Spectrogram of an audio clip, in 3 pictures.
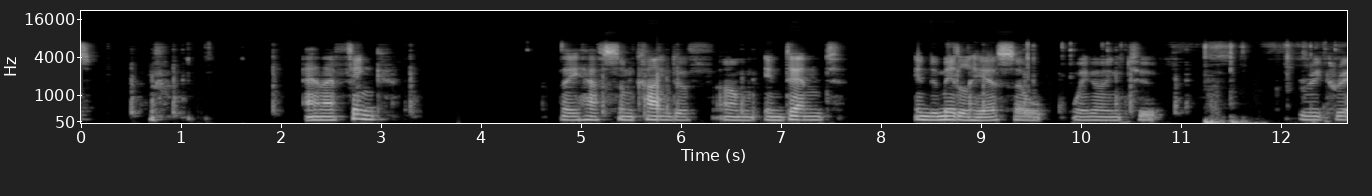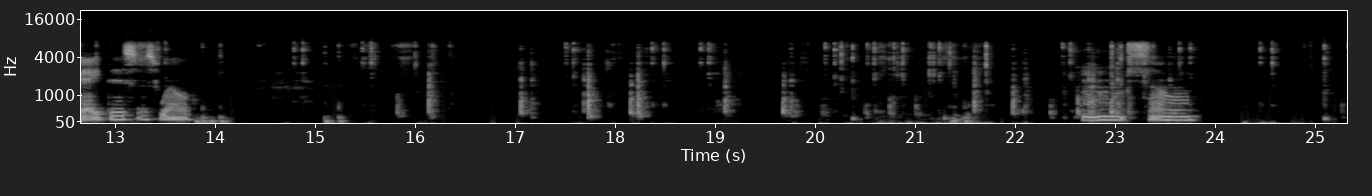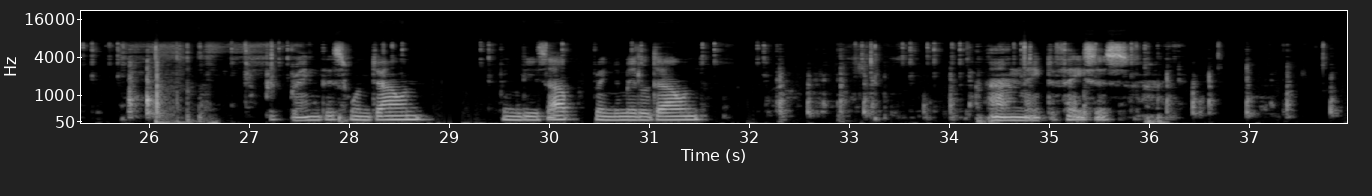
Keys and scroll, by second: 11.2 shift+3, 12.2 e, 13.7 typing, 15.0 r, 26.0 shift+3.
